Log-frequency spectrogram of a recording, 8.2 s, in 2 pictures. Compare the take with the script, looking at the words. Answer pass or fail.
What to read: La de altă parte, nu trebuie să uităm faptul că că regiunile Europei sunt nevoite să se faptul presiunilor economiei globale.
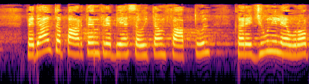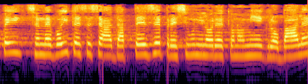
fail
